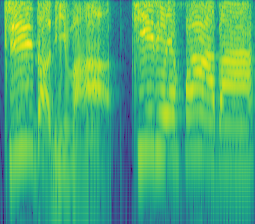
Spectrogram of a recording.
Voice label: Man Voice; Innostream INNO 55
